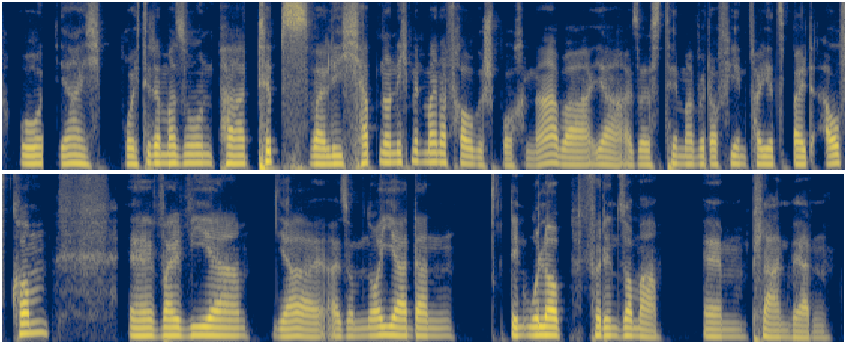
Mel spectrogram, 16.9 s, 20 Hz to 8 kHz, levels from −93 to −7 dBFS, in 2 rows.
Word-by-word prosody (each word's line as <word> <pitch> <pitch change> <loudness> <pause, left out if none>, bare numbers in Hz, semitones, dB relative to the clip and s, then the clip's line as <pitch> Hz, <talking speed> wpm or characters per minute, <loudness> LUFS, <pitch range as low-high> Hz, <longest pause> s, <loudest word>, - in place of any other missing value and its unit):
Und, 145 0 +2
ja, 145 +1 +1
ich 135 -8 -3 0.2
bräuchte 140 +2 0
da 155 - +5
mal 150 0 +3
so 155 +1 0
'n 150 - -5
paar 145 0 +2
Tipps, 180 -5 +2
weil 135 -1 +4
ich 140 +1 -1
habe 160 - +2
noch 165 -1 +3
nicht 170 +2 -2
mit 180 - -2
meiner 170 -1 +2
Frau 145 -3 -1
gesprochen, 115 -2 -9
ne? 120 - -6
Aber, 130 -5 -1
ja 125 -3 -3
also, 120 +2 -5
das 125 -4 -4
Thema 135 -2 -4
wird 135 -1 -4
auf 130 - -4
jeden 140 -3 -3
Fall 135 - -3
jetzt 135 0 -3
bald 130 -1 -1
aufkommen, 180 +6 +2 0.8
äh, 140 -1 +3
weil 145 -1 +3
wir, 145 -2 +3 0.3
ja, 130 -1 -1
also 130 +1 -5
im 130 +1 -8
Neujahr 145 0 +4
dann 135 -1 -2 0.6
den 145 0 +3
Urlaub 150 -1 +6 0.2
für 150 -2 -1
den 140 0 0
Sommer, 130 -4 -1 0.4
ähm, 125 -1 -5
planen 115 -3 -4
werden. 110 -1 -6
140 Hz, 170 wpm, -22 LUFS, 130-150 Hz, 0.8 s, Urlaub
